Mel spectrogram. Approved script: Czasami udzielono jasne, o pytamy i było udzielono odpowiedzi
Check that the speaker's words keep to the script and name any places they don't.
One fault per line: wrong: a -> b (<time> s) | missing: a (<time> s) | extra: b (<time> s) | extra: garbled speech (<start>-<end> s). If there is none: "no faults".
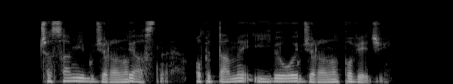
no faults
